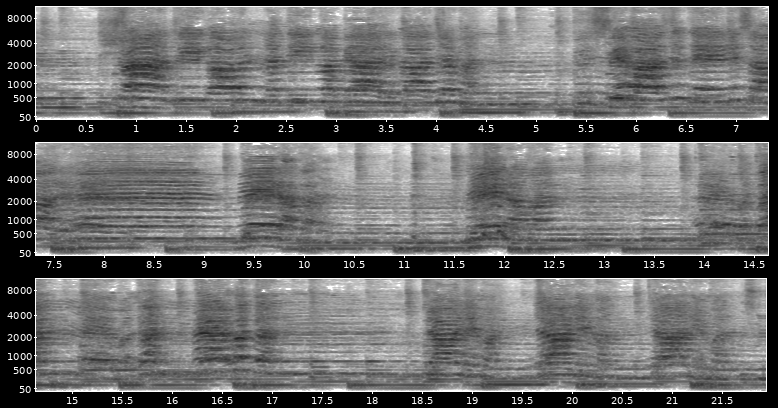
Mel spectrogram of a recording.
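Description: A group of children singing a Hindi patriotic song together with a man. A Yamaha electronic keyboard accompanies them with a steady rhythm and bass.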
